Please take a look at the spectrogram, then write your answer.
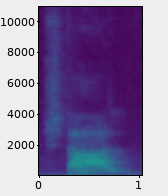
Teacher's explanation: la A de Stahl, la pronuncio larga porque está seguida de una H y una L. Siempre que una vocal está seguida de una H y una L, se pronuncia larga.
